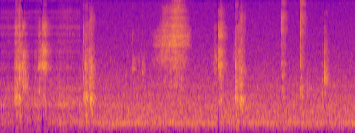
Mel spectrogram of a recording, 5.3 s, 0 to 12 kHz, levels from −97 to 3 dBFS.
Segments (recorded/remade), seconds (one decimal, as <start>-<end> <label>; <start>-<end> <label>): 0.0-1.2 remade; 1.2-5.3 recorded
